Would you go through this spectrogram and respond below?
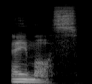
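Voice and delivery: ordinary delivery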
